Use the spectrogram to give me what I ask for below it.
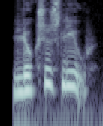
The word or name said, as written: luksusliv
